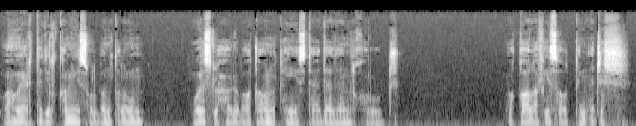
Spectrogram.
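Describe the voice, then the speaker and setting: A man narrating a literary novel as an audiobook in a measured, steady storytelling manner. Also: sits low, breathy edge.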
